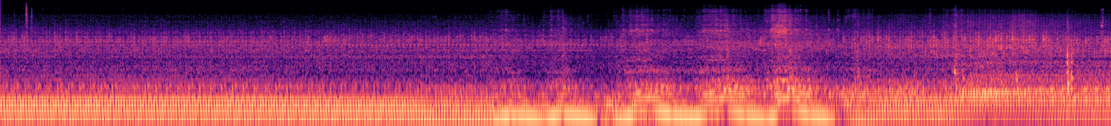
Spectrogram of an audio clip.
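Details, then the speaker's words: Suzuki Samurai with Isuzu diesel, long non-running, first cold start after six or seven seconds of glow plugs: deep, steady diesel clatter and even low rumble with no misses or knocks, very little smoke; sounds tight, normal cold-start idle. "really doesn't smoke very much at all it seems like it's nice and tight"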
